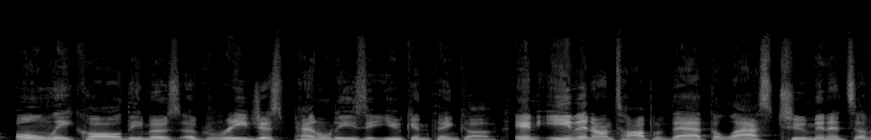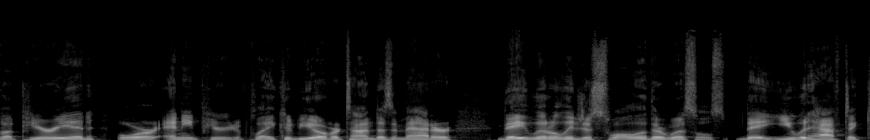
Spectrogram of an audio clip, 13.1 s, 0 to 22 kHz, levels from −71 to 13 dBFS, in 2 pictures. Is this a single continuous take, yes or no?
no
